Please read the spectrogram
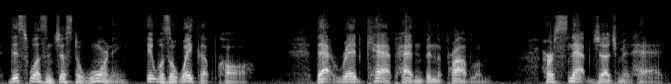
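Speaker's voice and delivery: ordinary delivery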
